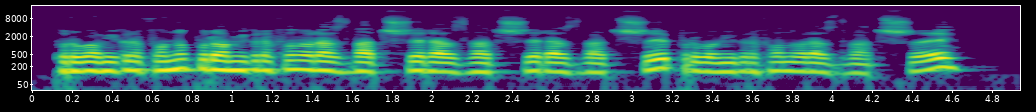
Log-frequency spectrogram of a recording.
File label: maono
